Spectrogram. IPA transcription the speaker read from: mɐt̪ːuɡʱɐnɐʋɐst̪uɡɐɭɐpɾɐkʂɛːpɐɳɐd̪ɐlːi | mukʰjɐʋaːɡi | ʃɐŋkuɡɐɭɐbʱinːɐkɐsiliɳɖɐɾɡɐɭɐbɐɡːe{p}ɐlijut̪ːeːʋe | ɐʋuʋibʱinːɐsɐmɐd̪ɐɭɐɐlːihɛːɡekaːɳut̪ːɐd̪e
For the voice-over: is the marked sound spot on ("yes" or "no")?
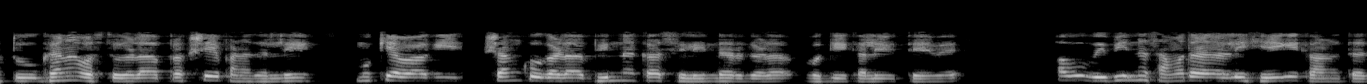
no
